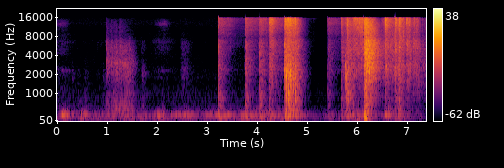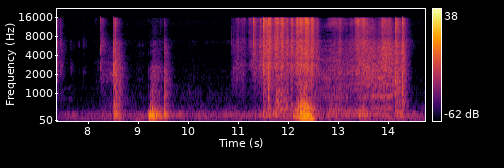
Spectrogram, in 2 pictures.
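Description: High-voltage arcs from a 200 kV voltage multiplier snapping in irregular bursts over a faint steady low hum. The sparks jump where the loose high-voltage wires are not tight.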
